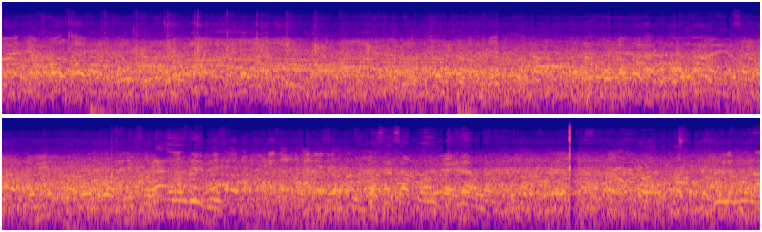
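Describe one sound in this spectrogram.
A large crowd murmurs and chatters all around, outdoors.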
